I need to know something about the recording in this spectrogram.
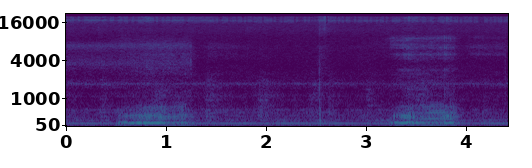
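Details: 3-month-old female pitbull puppy sleeping in the bathroom after a hard day: two rumbling, buzzing snores a few seconds apart, low room hum between; snoring.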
